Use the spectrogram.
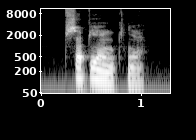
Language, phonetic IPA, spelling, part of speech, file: Polish, [pʃɛˈpʲjɛ̃ŋʲcɲɛ], przepięknie, adverb, Pl-przepięknie.ogg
